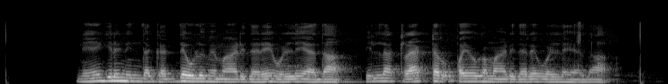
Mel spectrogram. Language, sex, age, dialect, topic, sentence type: Kannada, male, 18-24, Coastal/Dakshin, agriculture, question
